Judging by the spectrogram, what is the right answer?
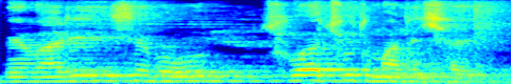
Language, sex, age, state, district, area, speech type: Maithili, male, 45-60, Bihar, Sitamarhi, rural, spontaneous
